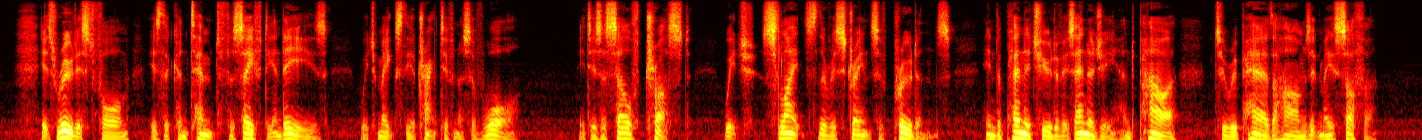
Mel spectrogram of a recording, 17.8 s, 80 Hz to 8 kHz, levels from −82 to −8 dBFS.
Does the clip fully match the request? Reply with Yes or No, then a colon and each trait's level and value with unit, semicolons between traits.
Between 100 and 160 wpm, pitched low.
Yes: average, 140 wpm; very low, 90 Hz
